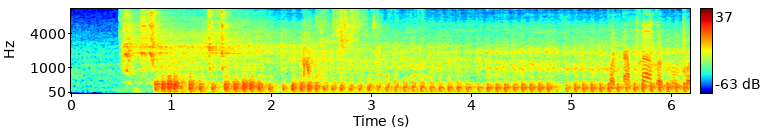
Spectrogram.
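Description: A Honda CBR150 motorcycle engine fires up via a remote alarm after a brief silence, catching abruptly and settling into a close, clattering, rhythmic idle, with someone talking over it.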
